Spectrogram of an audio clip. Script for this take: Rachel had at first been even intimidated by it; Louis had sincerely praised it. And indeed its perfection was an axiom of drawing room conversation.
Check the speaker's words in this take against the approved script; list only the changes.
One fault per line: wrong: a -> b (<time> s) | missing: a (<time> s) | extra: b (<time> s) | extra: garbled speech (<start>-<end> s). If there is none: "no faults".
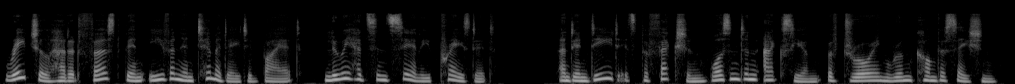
wrong: was -> wasn't (7.1 s)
